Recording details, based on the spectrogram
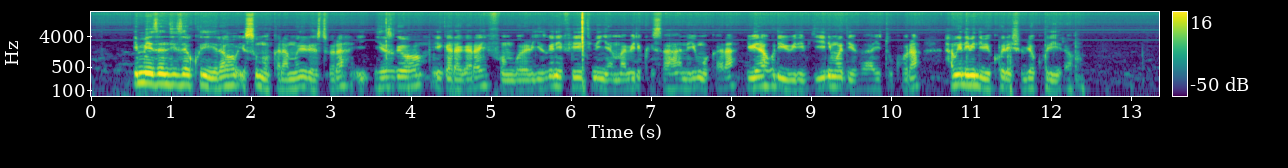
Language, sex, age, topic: Kinyarwanda, male, 25-35, finance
